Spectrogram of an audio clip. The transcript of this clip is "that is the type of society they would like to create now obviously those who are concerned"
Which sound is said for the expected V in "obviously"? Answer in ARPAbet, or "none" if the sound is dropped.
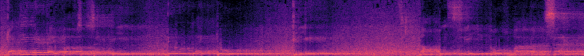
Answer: none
